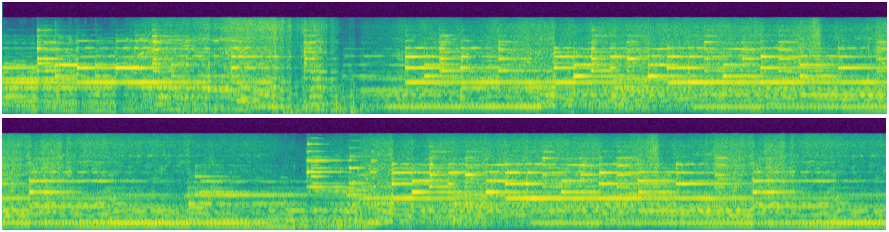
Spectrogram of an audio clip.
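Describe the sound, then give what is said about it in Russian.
Church bells at the Epiphany Cathedral in Oryol, Russia, ring continuously during a bell music festival in Easter week, played by bell ringers in a dense, layered peal with a deep sustained hum beneath bright overlapping chimes, loud, with no voices. “Помериться им в Орел на пасхальной неделе съехались десятки звонарей. Фестиваль колокольной музыки «Звоны над Орлом» в Богоявленском соборе”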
